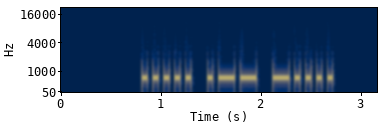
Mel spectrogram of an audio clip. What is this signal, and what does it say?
Morse code, heard as a keyed tone, about 22 wpm, 700 Hz. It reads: 5W6
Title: Three Challenging Letter-Number Combinations 22wpm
